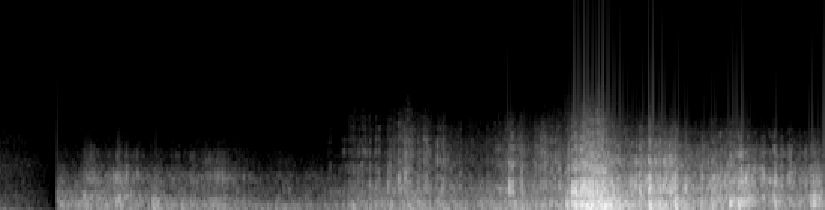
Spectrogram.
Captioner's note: sounds of a thunderstorm can be heard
